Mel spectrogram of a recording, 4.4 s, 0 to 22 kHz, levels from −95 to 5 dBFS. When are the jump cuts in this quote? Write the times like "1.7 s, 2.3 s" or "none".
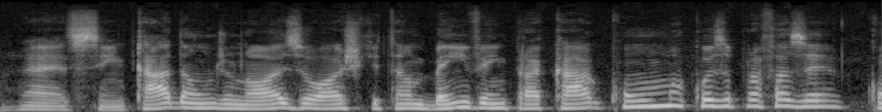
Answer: none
